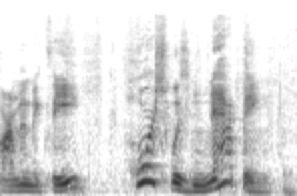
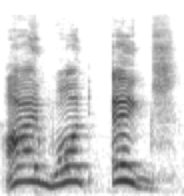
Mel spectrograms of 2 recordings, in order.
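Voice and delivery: demanding cry; 13 semitones higher, 4 dB louder than usual. A narrator's reading. Farmer waking the chickens, high demanding cry. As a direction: rouse them with a high, insistent yell. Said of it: "Farmer McPhee cried".

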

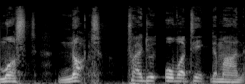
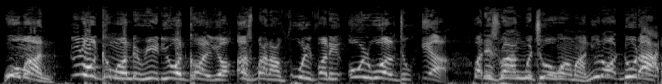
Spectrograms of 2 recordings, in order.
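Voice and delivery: high, loud scolding shout; indignant husband; 11 semitones higher, 3 dB louder than usual. Acted. Husband scolds wife for calling him a fool, angry shout. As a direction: berate her in an outraged, high-pitched voice.

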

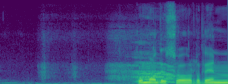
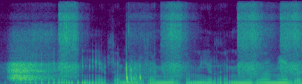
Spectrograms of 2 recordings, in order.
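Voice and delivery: muttered swearing, softer and lower; cursing under breath; 3 semitones lower, 6 dB quieter, slower than usual. Real, not acted. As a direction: swear quietly to yourself, over and over. Repeated swearing while rushing.

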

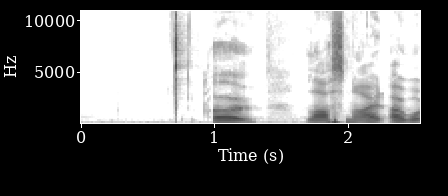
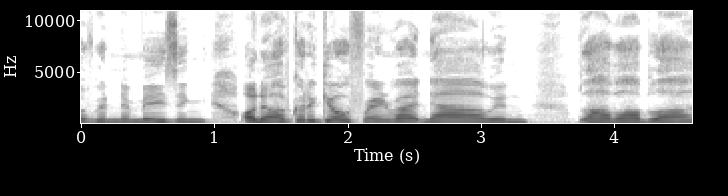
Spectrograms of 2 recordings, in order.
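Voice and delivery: bragging ex; 5 semitones higher than usual. Retold or imitated. Quoting the ex on his girlfriend, lightly mocking. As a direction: lightly parody his boasting, trailing into dismissal.

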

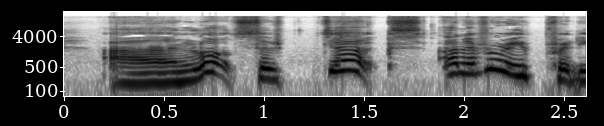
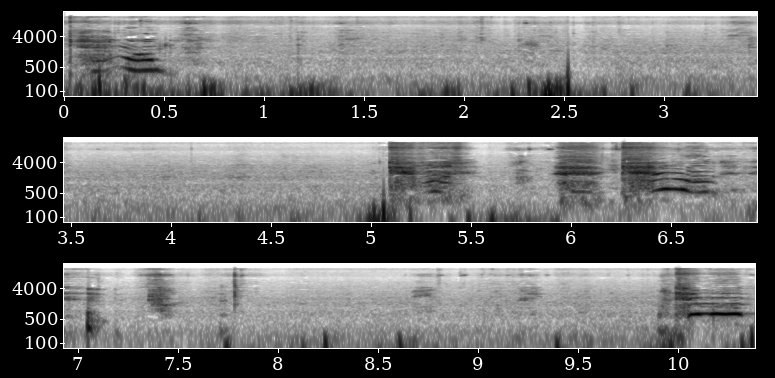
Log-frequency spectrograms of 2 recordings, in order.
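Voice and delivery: high-pitched call to a dog; 9 dB quieter, faster than usual. Real, not acted. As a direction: coax the dog along in a high voice. Calling dogs along on walk.

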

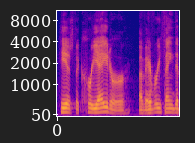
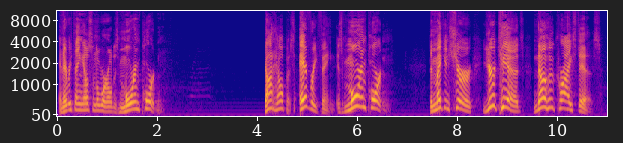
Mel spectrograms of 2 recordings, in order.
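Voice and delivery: loud, high, fervent preaching; preaching at full force; 9 semitones higher, 8 dB louder than usual. Acted. Pastor rallying his church, preaching loud and high. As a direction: lift them up with the message.

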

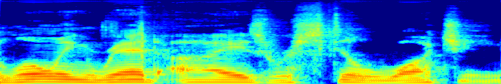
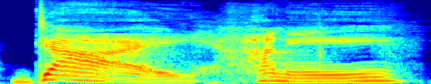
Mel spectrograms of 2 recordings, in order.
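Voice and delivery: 1 snarled threat; 5 semitones higher, much slower than usual. A narrator's reading. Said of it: "She snarled".

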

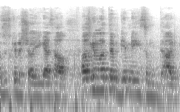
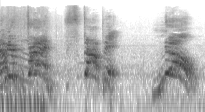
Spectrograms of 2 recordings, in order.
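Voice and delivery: very high, frantic shriek; desperate high-pitched pleading; panicked screaming; much slower than usual. Real, not acted. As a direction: cry out as you're being attacked. Plea turns to panicked screaming.

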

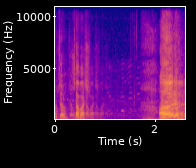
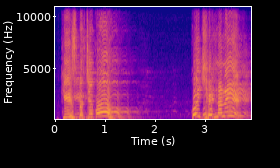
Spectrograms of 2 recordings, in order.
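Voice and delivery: raised, high stern warning to the crowd; 7 semitones higher, 5 dB louder than usual. Real, not acted. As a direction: warn them loudly and firmly. Host warning the audience. (ऊँची सख़्त चेतावनी)

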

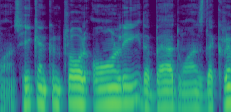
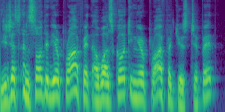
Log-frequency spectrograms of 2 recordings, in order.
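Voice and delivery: loud, raised-pitch rebuke; indignant accusation; 4 semitones higher, 5 dB louder than usual. Real, not acted. Debater turns the blame on his opponent, indignant. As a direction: throw the accusation back forcefully.

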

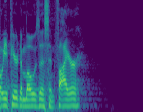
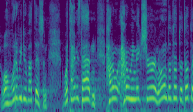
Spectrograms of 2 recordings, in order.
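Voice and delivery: high fretting voice; worrywart; 12 semitones higher, 4 dB louder, faster than usual. Retold or imitated. Melanchthon fretting to Luther, high anxious voice. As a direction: fret like a nervous worrier. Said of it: "the worrywart of the whole Reformation".

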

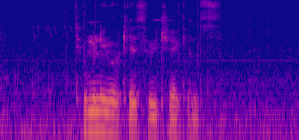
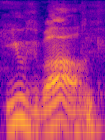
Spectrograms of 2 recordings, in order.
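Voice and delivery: booming laugh and taunt; very loud triumphant jeer; gloating villain; 4 semitones higher, 16 dB louder, slower than usual. Acted. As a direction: laugh loudly, then crow it. Villain gloats in acted game text.

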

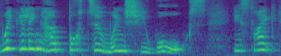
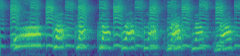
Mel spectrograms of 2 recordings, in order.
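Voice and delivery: loud, high, rapid-fire clucks; hen clucking; 8 semitones higher, 5 dB louder than usual. Pretend. Storyteller and children flap round as hens, clucking loudly. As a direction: squawk out clucks like a busy hen. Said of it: "what noise do we make?".

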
